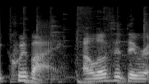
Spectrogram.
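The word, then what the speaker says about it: Quibi: employee at some point Who's like annoyed with people pronouncing it queebie yeah they're like not quebe it's short for quick bites so it tends to be quit by yeah it should be quibby I love that they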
